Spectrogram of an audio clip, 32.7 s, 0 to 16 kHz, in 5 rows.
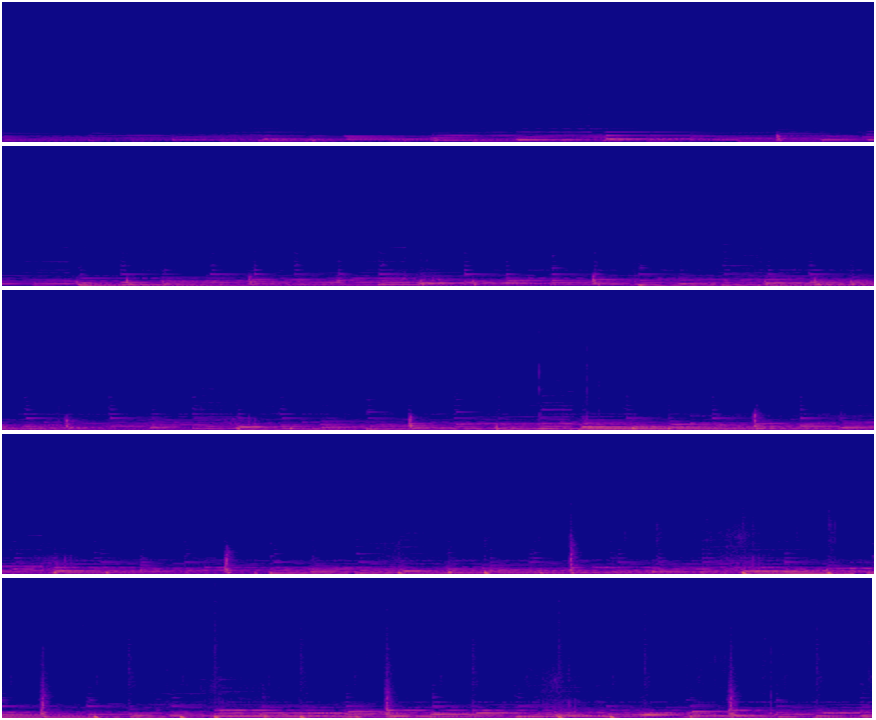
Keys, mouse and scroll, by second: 13.8 click, 21.9 click, 22.5 click, 23.0 click, 26.6 click, 28.6 click, 29.8 click.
